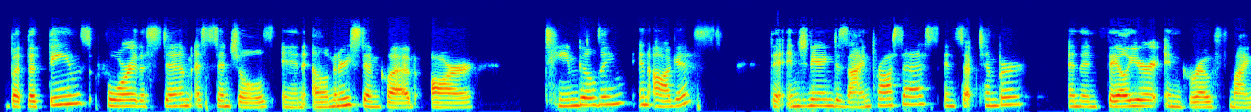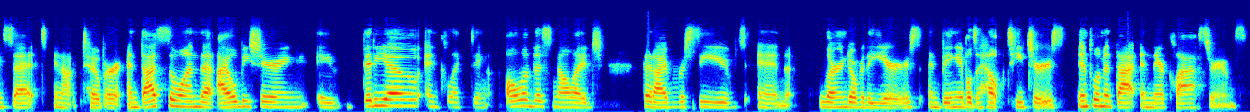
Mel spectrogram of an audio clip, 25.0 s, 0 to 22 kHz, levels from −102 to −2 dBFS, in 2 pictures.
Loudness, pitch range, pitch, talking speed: -26 LUFS, 175-220 Hz, 195 Hz, 160 wpm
